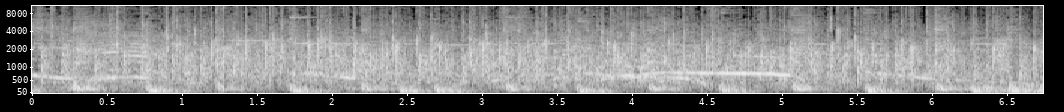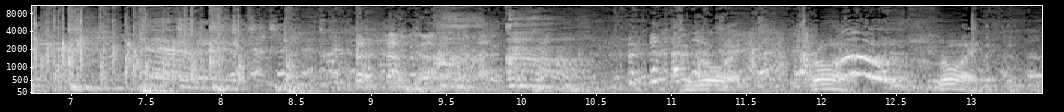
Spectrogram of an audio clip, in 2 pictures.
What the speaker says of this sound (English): I'd like to please put your hands together for Adam White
